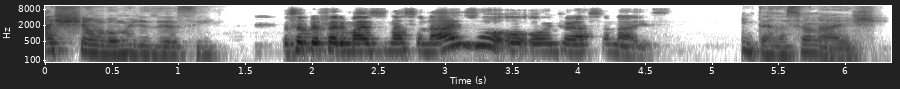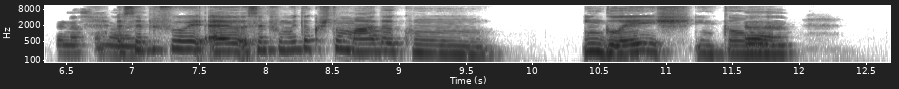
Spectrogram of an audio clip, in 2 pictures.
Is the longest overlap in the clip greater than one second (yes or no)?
no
